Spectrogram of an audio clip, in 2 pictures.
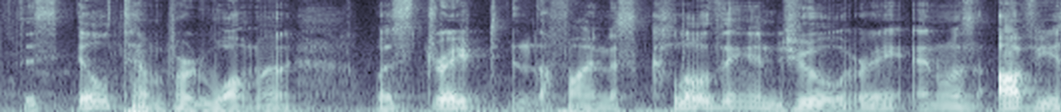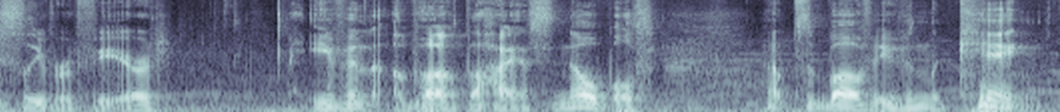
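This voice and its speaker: A man narrating fantasy lore from a script in a measured storyteller's manner. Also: medium pitch, gravelly, a little hiss or hum. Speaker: gaming channel host reading game lore aloud.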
